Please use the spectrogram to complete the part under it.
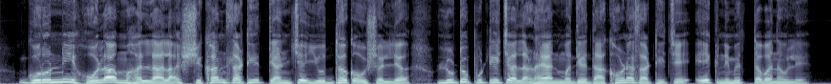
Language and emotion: Marathi, neutral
